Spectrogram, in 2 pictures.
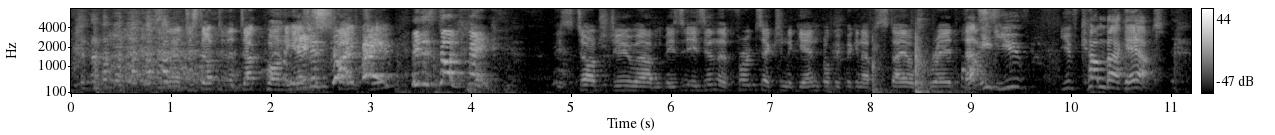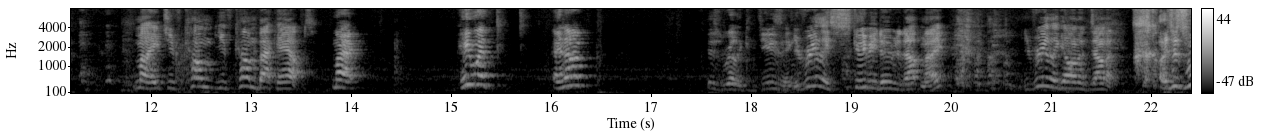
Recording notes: Recorded LIVE at The Factory Theatre during the Sydney Fringe Comedy Festival.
